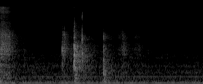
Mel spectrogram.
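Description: Roasted peanuts clicking and rattling on a baking sheet as a spatula pushes them around: a few short, scattered clicks in the first second or so.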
